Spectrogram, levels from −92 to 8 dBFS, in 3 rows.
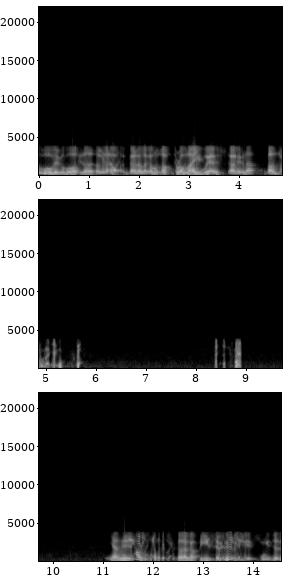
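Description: The whole clip runs through a Codec 2 vocoder, likely its 1.3 kbit/s mode, rebuilding speech from pitch, voicing, energy and envelope alone, so it's heavily buzzy and robotic. Bit errors on digital voice radio then scramble frames at 1.37–1.66, 4.80–5.85, 8.36–8.92, 11.52–12.45 and 13.32–13.88 s, with corrupted parameters throwing pitch and level into warbling bleeps.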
